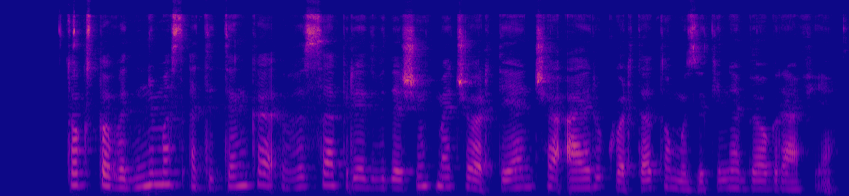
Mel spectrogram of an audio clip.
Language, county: Lithuanian, Marijampolė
